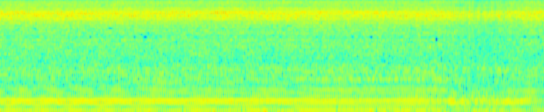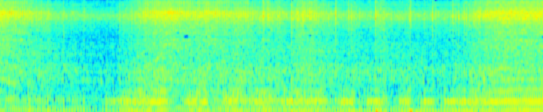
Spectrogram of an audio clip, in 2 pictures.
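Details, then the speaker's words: Rusted Predator small engine run with its head gasket removed. It runs steadily, then stumbles with ragged pops and spitting bursts as combustion blows out the side of the head and streaks oil; head gasket leak with backfiring. "yeah it's definitely starting to leak right there blowing out the side of the head right there come on focus we're gonna need you yeah that'll streak oil right there it was blowing some [ __ ] but hey it's still running"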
